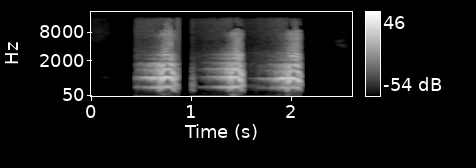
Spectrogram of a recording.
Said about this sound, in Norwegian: Altså, jeg må jo si meg veldig enig i dere. Altså, det, er, det er veldig rart. Altså, da høres jo hunder som bjeffer ut nesten likt når de i forlengs og baklengs.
